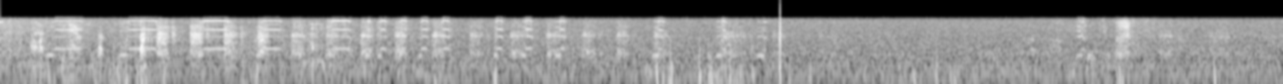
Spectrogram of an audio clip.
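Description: Geese honking: a dense run of short honks that thins out after about six seconds, with a few faint honks later. A single sharp click comes a little under ten seconds in.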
